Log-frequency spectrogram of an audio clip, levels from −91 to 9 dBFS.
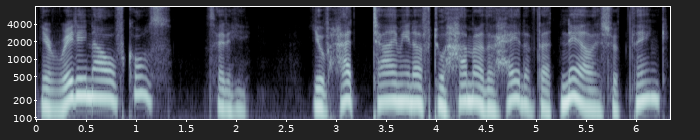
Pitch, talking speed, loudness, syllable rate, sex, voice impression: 175 Hz, 200 wpm, -16 LUFS, 5.2 syllables/s, male, very masculine, middle-aged, very old, thick, tensed, powerful, bright, soft, very muffled, very raspy, slightly cool, intellectual, very refreshing, very sincere, very calm, slightly mature, friendly, reassuring, very unique, slightly elegant, slightly sweet, lively, kind, slightly intense, slightly sharp, slightly modest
